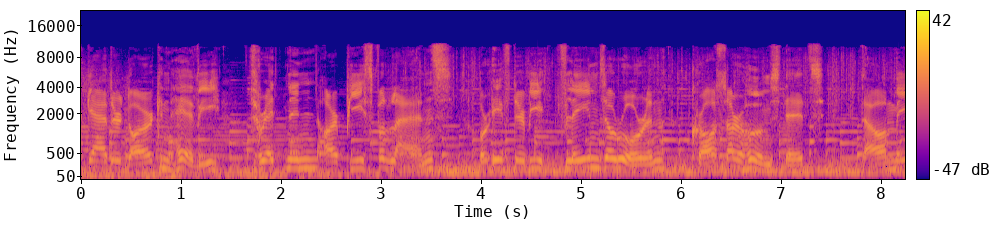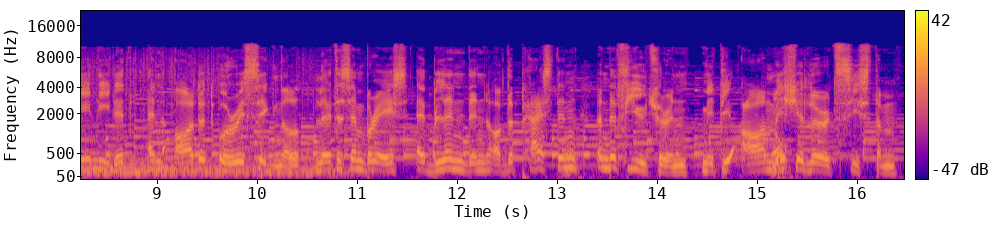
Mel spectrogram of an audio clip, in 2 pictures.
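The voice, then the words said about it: Mock Amish accent, comically exaggerated. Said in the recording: “Why does the Amish accent sound like the Swedish chef?”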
